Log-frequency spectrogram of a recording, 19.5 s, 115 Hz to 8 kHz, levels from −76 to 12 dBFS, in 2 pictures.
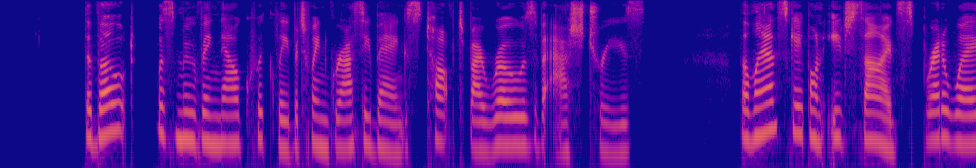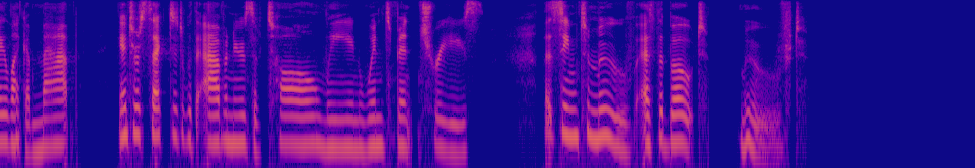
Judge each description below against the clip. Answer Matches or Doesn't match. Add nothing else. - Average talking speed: Doesn't match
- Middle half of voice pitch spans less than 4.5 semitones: Matches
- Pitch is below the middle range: Doesn't match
